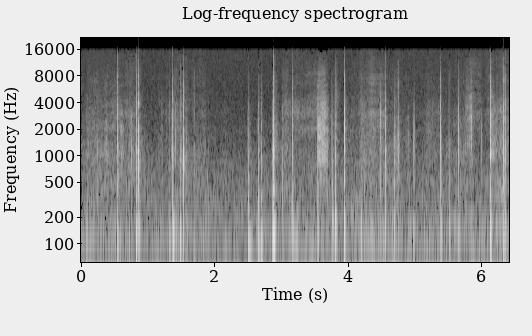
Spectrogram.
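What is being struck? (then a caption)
Large round plastic lid with clear plastic top. A large, hollow, round black plastic lid with a clear plastic top is scratched and tapped with long acrylic nails of both hands. Quick, dry clicks and taps arrive in irregular bursts, with brief scratchy rubbing between them over a quiet background.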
